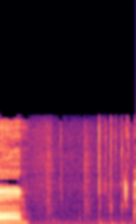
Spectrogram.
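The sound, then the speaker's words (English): A brief bit of voice at the start gives way to a quiet pause, then a short burst of computer keyboard typing, several crisp clicking keystrokes in quick, uneven succession. “But just typing in something here.”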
